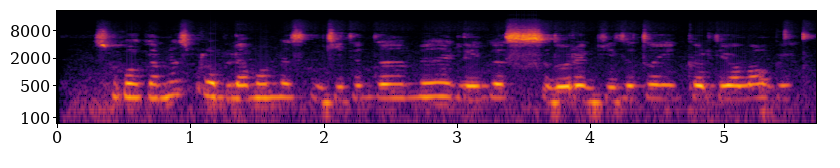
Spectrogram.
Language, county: Lithuanian, Utena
